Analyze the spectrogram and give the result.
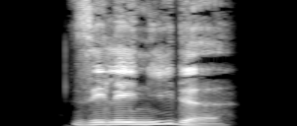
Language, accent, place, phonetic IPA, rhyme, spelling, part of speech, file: German, Germany, Berlin, [zeleˈniːdə], -iːdə, Selenide, noun, De-Selenide.ogg
- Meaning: nominative/accusative/genitive plural of Selenid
